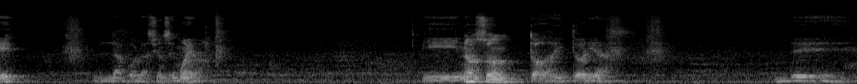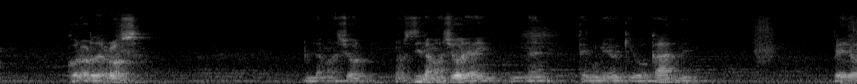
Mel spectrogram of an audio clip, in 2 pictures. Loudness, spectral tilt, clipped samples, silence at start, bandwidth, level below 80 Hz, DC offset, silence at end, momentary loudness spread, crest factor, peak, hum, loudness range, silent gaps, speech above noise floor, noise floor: -32 LUFS; -5.5 dB/octave; under 0.1%; 0 s; over 20 kHz; -60 dBFS; under 0.1%; 0 s; 23 LU; 22 dB; -12 dBFS; none; 7 LU; none; 20 dB; -51 dBFS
